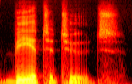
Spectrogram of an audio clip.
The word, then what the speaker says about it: beatitudes: For instance, and this is kind of where we're running out of time, but I have to include these new beatitudes.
